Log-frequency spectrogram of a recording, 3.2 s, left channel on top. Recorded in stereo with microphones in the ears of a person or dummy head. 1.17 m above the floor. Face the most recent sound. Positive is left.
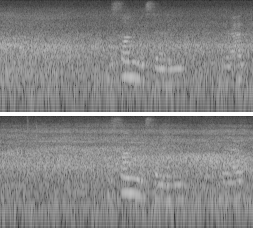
turn(degrees=-25)  # may be behind; listen again after turning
